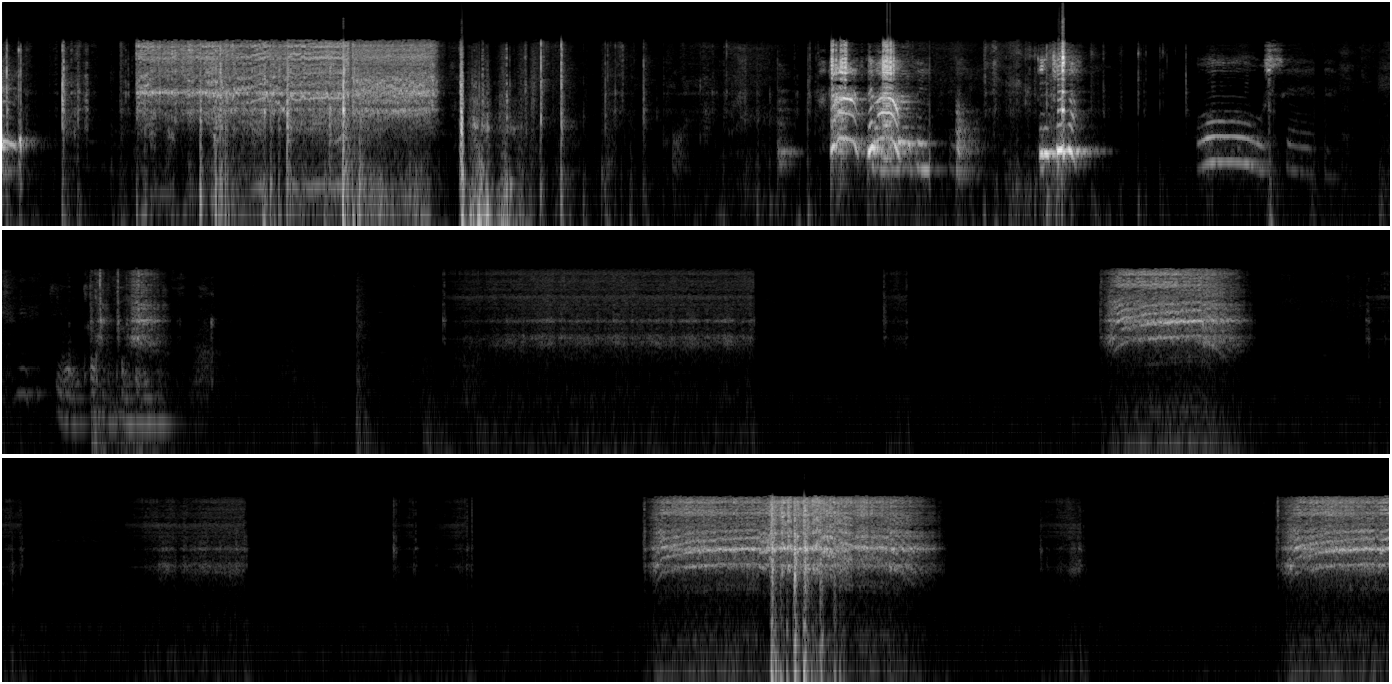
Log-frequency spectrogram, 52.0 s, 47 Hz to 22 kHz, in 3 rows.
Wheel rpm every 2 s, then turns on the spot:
30, 220, 120, 0, 0, 0, 0, 0, 0, 10, 0, 0, 20, 10, 10, 50, 40, 10, 10, 0, 0, 60, 170, 10, 0, 70.
24-28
